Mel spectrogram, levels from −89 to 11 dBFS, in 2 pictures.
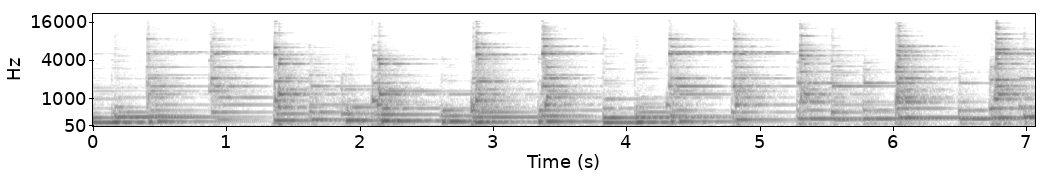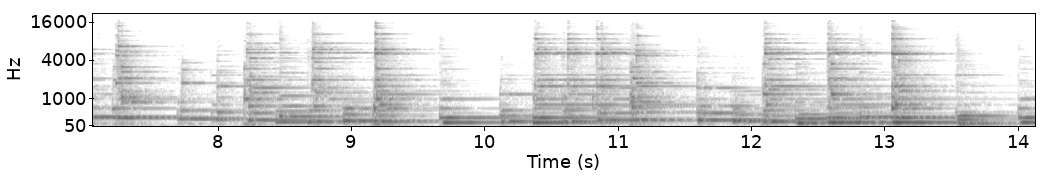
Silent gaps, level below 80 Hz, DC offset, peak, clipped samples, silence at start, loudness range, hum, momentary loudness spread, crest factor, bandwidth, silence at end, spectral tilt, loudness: none; -70 dBFS; under 0.1%; -18 dBFS; under 0.1%; 0 s; 3 LU; none; 9 LU; 20 dB; 17 kHz; 0 s; -4.5 dB/octave; -38 LUFS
